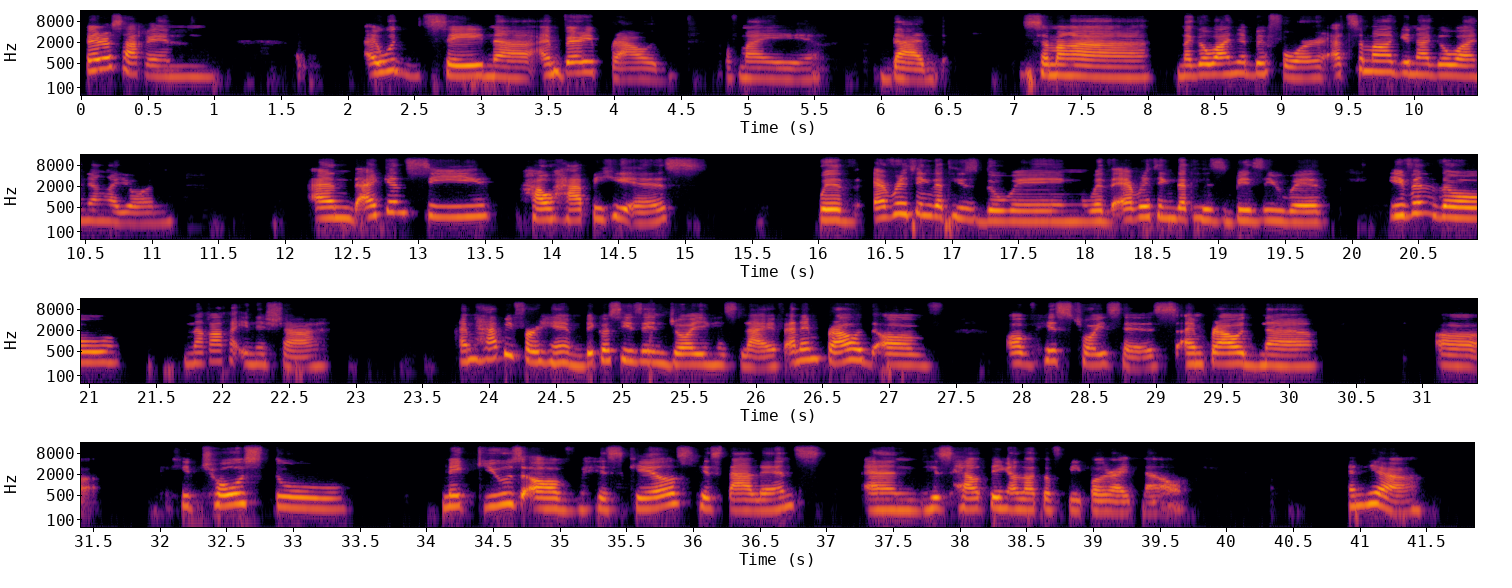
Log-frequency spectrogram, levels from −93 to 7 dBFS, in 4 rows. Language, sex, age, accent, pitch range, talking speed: Filipino, female, 20-39, native, 195-255 Hz, 125 wpm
